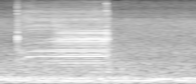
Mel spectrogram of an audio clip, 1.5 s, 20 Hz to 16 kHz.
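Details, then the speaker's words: Vintage Honda Elite 150 Deluxe scooter pop-up headlight, linkage disconnected: key click, then brief even motor whir as the arm raises with key on and retracts with key off, working normally. "it raises. And if you turn the key to the off position, it retracts, which ultimately is a raging success for us."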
